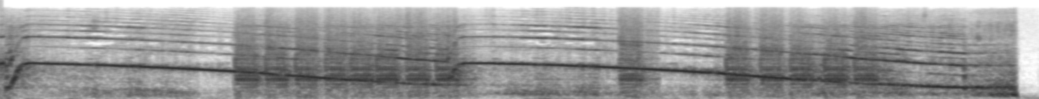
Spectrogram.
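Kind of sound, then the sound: vehicle, police car siren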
